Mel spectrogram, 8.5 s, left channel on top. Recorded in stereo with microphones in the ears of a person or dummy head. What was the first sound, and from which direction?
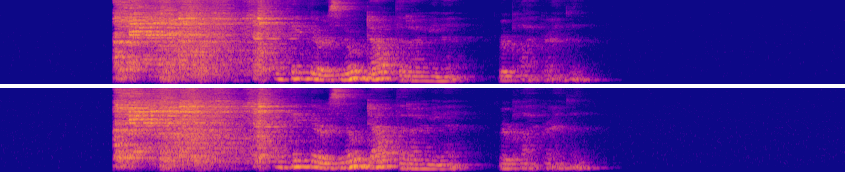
Dishes clattering, 15° left (ahead or behind).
